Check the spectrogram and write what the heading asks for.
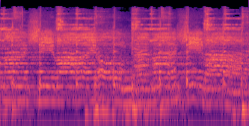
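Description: Devotional Hindu chanting sung to music: a mantra-style vocal melody over steady instrumental accompaniment.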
